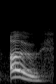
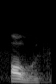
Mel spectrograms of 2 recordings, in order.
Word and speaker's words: oath: you go okay because even though it's o a you pronounce it as if it were o u okay oath okay and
